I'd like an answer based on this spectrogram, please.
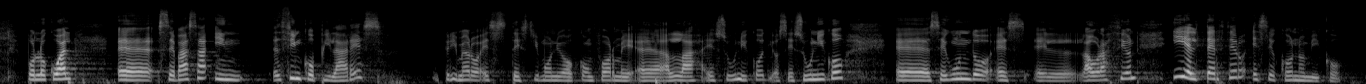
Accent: Morocco; moved away as an adult; now in Barcelona, Spain; vine de Marruecos con la licenciatura en economía desde 2006 y bueno, acabé aquí mi doctorado

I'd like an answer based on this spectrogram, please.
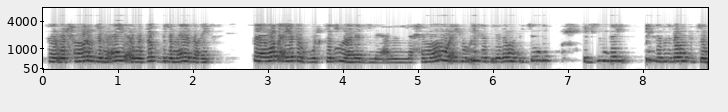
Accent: Egypt; also born or lived in Medina; أنا من مصر بس كنت في المدينة.

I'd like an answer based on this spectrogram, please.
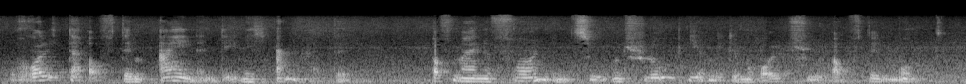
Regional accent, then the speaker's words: Kiel, Schleswig-Holstein, Germany; Ich war die einzigste Jüdin. Ich bin in Kiel geboren, Kiel in die Schule gegangen, in Kiel angefangen zu arbeiten. Ich war damals 13 Jahre alt. Ich bin 1908 geboren.

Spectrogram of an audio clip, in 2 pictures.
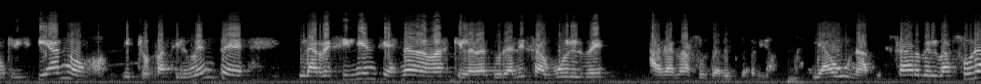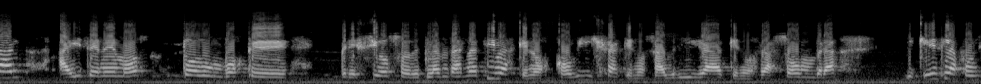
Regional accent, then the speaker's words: Argentina; como somos los argentinos.

